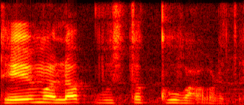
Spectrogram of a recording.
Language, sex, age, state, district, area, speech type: Marathi, male, 30-45, Maharashtra, Nagpur, urban, spontaneous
